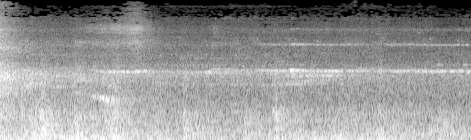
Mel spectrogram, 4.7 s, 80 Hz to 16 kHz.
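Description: Seibu 2000 series electric train rolling slowly past, its wheels rumbling on the rails, with a short noisy burst right at the start. From about two seconds in, a thin, steady, high-pitched wheel squeal sets in and holds.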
